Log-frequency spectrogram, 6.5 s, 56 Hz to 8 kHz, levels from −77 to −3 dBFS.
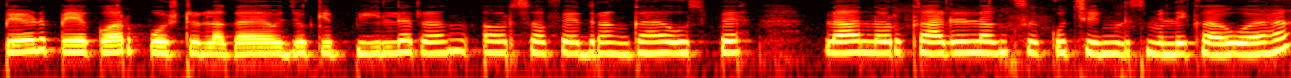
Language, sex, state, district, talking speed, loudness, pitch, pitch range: Hindi, female, Jharkhand, Garhwa, 270 wpm, -14 LUFS, 280 Hz, 275-290 Hz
